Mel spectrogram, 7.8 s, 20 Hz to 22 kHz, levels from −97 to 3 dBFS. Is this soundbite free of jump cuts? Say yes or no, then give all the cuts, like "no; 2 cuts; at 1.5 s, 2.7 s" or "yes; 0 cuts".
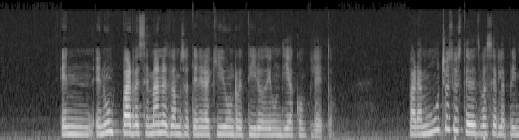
yes; 0 cuts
